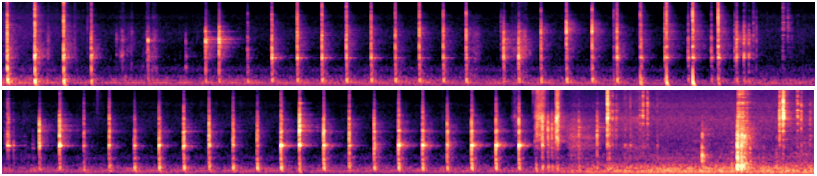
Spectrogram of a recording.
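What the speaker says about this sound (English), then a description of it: "pull with the heel of my hammer to get that in and to get this in" A hammer strikes a Saddlebred horseshoe while a toe clip is forged. The sharp metallic blows ring out close and loud in a steady, rapid rhythm, then trail off into a few scattered final strikes.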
